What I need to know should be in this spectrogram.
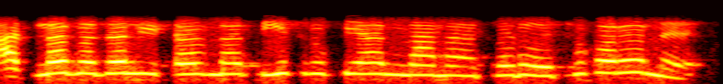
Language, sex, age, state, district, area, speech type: Gujarati, female, 18-30, Gujarat, Valsad, rural, conversation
